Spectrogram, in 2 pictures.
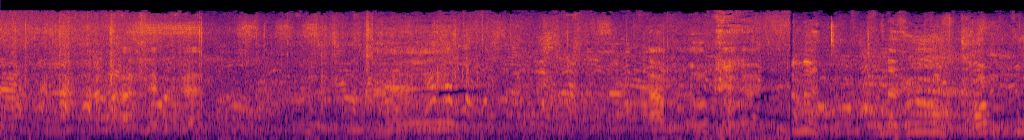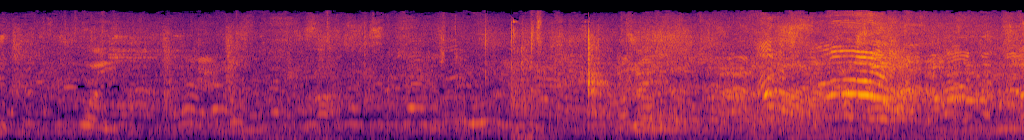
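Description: A crowd of men and women chatters and shouts outdoors.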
